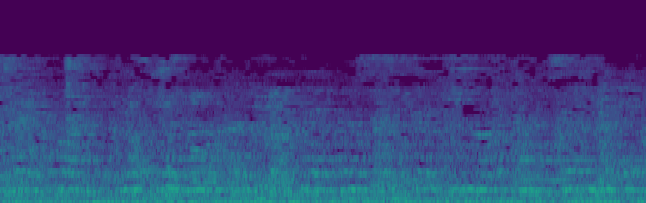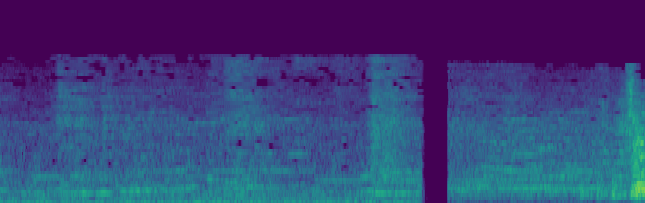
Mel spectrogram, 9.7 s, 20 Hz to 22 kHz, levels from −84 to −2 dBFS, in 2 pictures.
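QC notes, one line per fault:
throughout, AAC compression. Nothing is present above 7 kHz, so the audio sounds dull and closed in. The remaining band is coarse, with smeared detail and a fizzy, warbling texture on sustained sound. The likely cause is heavy AAC-LC coding at a very low rate, which fits about 16 kbps. At that rate the encoder drops the top band and quantises what remains against a hearing model, leaving swirling artefacts.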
